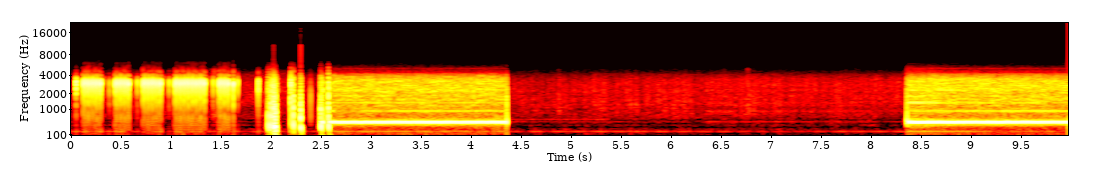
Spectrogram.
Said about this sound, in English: That lets you hear the outpulsing.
